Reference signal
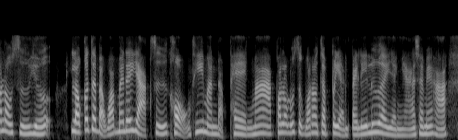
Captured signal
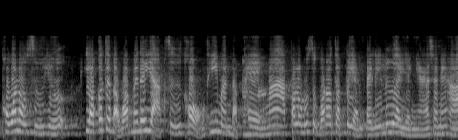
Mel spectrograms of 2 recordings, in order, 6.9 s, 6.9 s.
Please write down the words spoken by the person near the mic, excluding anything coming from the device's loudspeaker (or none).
อะฮะ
